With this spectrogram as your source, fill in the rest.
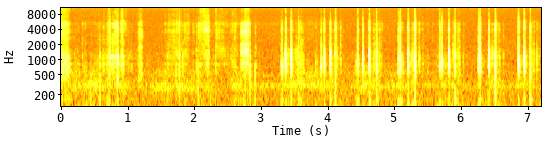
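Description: Fingernails scratch and tap the front and sides of a small, hollow, house-shaped printed cardboard gift box held in the hands. Soft, papery scratching over the first few seconds gives way to quick clusters of dry, hollow taps with a mid-pitched knock around 800 Hz, each dying almost instantly. A steady low hum sits underneath throughout.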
